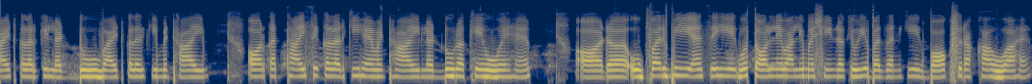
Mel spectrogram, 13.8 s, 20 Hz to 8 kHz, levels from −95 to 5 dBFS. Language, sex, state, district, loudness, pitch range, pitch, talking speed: Hindi, female, Uttar Pradesh, Hamirpur, -17 LUFS, 195-210 Hz, 200 Hz, 165 wpm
